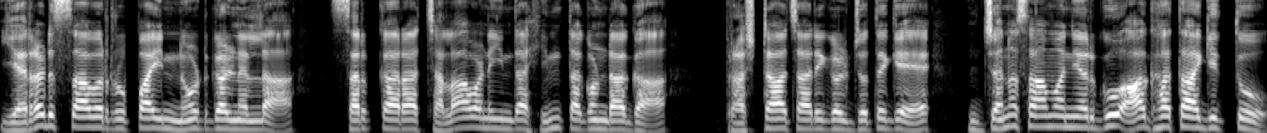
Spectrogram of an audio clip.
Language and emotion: Kannada, surprised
